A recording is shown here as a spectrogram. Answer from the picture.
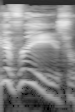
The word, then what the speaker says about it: DeVries: And we were very lucky to get to see the wonderful, the incredible Vicky DeVries Rhymes with Cheese.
